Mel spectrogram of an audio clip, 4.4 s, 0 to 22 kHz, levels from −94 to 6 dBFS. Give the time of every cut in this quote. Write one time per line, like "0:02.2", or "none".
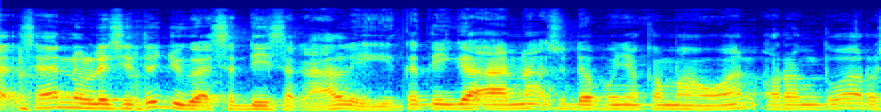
0:02.0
